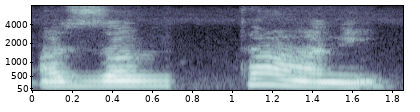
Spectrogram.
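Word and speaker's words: עזבתני: Okay, we're going to have the first syllable reduced, just like with zchartani, but it's a chataf patach.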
